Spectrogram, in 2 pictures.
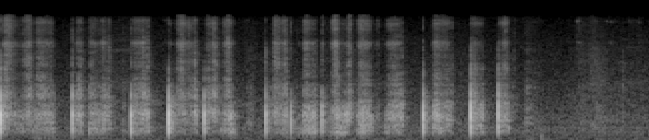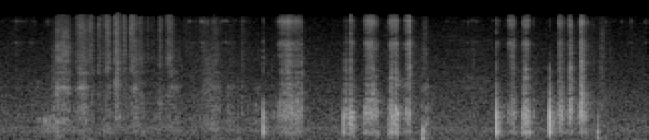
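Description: A white chalk stick held in the fingertips is drawn and scratched across a small, flat, wood-framed blackboard resting on carpet. It makes quick, gritty scraping strokes, dense for the first five seconds, then a near-silent pause. Short, scattered scratches follow, with a midrange rasp and bright, hissy edges.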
